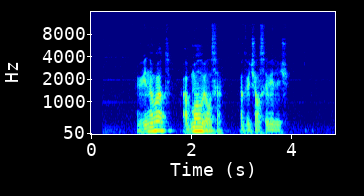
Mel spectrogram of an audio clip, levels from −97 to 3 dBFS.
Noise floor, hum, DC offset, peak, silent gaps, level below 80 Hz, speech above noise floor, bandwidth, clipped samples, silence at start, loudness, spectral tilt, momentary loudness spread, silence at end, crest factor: -82 dBFS; none; under 0.1%; -20 dBFS; none; -68 dBFS; 44 dB; 10.5 kHz; under 0.1%; 0.9 s; -38 LUFS; -8.5 dB/octave; 19 LU; 1 s; 20 dB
